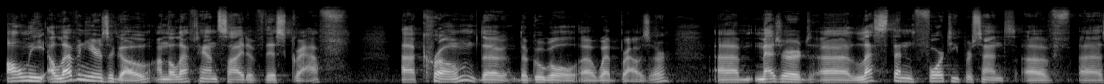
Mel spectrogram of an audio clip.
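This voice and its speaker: A man's voice: lowish voice, a bit bright. A middle-aged Dutch man with an American-sounding accent, giving an informal technical talk from a conference stage, with many fillers and restarts. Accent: American-sounding English. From Netherlands. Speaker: conference speaker.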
